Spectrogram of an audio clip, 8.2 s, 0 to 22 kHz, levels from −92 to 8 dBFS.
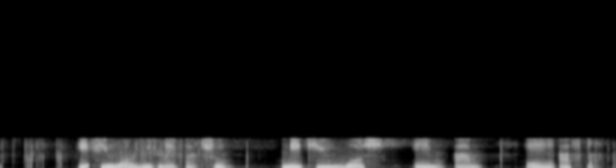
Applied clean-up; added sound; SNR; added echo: neural separator model SepFormer WHAMR!.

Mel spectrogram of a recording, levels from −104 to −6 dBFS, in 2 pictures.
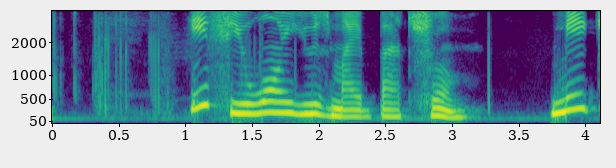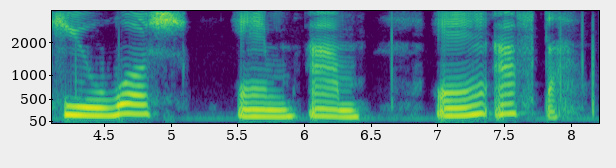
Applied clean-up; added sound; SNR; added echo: none; none; none; none.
